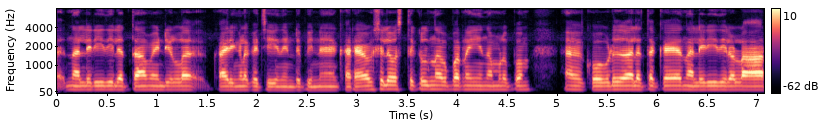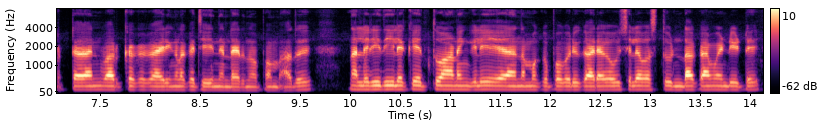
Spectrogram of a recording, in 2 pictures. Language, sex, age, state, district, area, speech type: Malayalam, male, 45-60, Kerala, Wayanad, rural, spontaneous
